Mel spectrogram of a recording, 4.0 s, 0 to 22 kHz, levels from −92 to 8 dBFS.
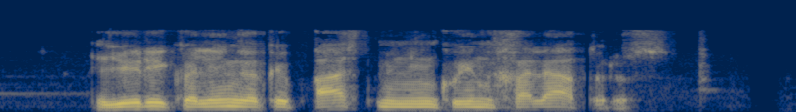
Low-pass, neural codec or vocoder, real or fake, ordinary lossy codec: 7.2 kHz; codec, 16 kHz, 8 kbps, FunCodec, trained on Chinese and English, 25 frames a second; fake; AAC, 32 kbps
